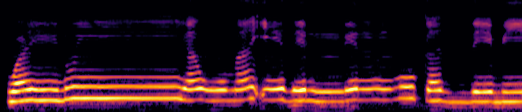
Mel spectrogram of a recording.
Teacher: ada tanwin bertemu dengan huruf lam hukumnya adalah idgham bila ghunah kita memasukkan tanwin ke dalam lam lalu dibaca tanpa berdengung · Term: idgham bila gunnah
